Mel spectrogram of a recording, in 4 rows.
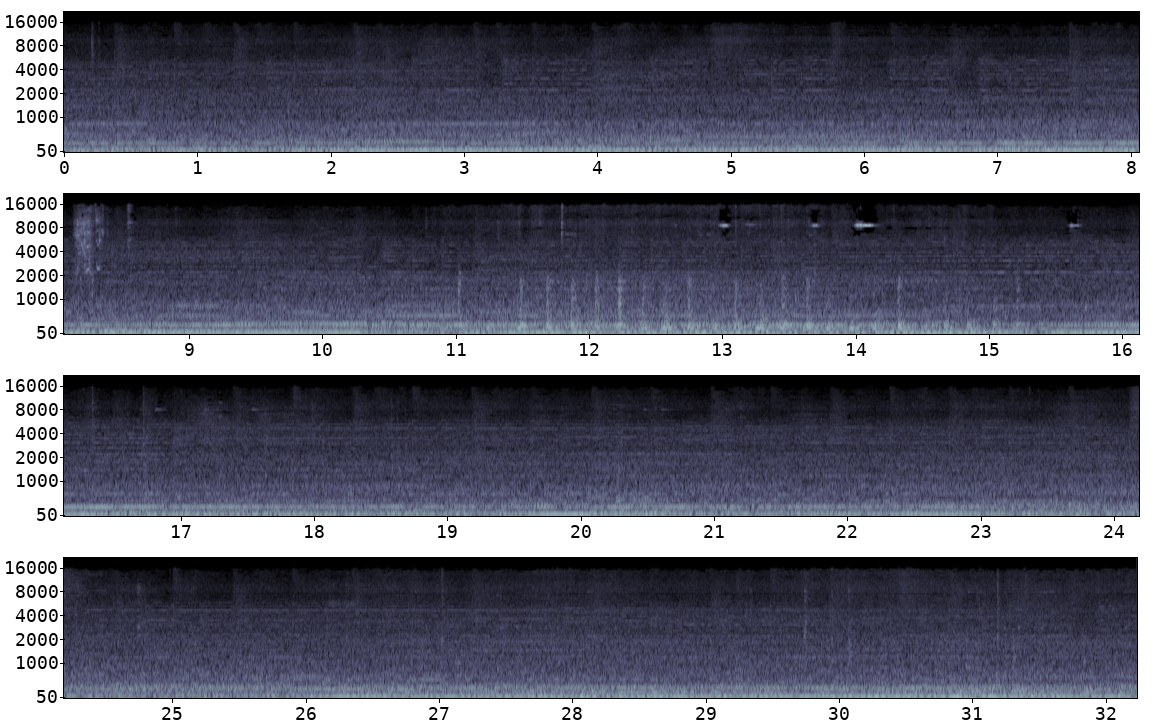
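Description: Diesel engine and hydraulics of a Kobelco SK115SRDZ excavator running steadily, heard from inside its cab while it pushes snow, the engine note shifting now and then with the load, with a sharp click about eight seconds in. Music plays over it.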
